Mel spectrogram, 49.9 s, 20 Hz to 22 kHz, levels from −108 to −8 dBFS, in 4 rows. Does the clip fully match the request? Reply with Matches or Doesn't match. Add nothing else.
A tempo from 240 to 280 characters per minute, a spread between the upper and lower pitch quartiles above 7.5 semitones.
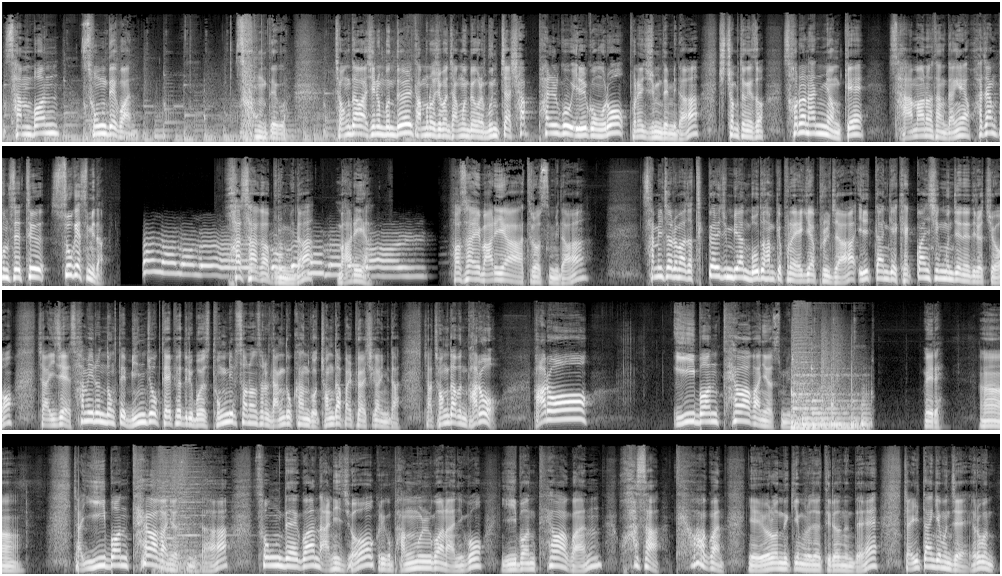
Matches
